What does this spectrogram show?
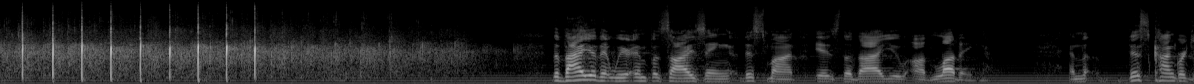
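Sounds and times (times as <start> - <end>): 
audience clapping in rhythm: 0.0 - 5.3
speech: 5.5 - 9.9, 10.7 - 11.9.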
